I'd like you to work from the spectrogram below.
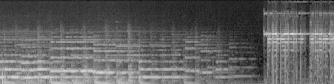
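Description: A doorbell rings at a parents' house: a bright, high-pitched electric ringing in two bursts. It cuts in abruptly after a stretch of repeating tonal notes fades away.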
